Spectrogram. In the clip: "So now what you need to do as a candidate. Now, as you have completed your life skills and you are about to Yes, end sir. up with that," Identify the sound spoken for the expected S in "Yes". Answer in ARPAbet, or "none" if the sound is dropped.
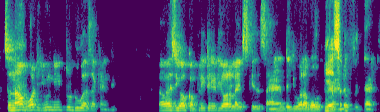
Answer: none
